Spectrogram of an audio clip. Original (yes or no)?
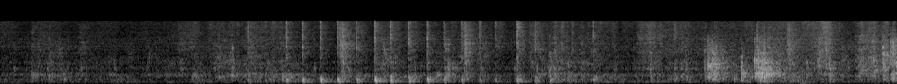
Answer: no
